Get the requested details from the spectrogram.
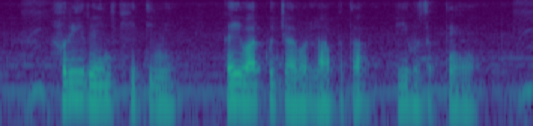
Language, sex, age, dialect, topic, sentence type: Hindi, male, 36-40, Awadhi Bundeli, agriculture, statement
